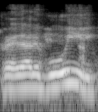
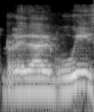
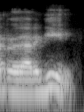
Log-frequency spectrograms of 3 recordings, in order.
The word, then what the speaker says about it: redargüir: ser reduir de gato redargüir como este con diálisis que se escribe con diéresis en la u redargüir si no sería redarguir sí no ya ya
